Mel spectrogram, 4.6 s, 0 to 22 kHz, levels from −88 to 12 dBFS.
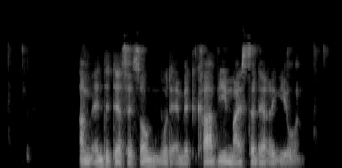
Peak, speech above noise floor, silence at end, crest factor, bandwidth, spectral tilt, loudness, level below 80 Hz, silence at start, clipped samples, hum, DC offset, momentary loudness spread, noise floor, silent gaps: -12 dBFS; over 58 dB; 0.55 s; 22 dB; 9.4 kHz; -5 dB/octave; -32 LUFS; -58 dBFS; 1.05 s; under 0.1%; none; under 0.1%; 9 LU; under -90 dBFS; none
